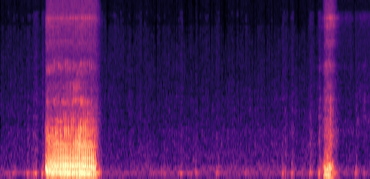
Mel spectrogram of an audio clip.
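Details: Loud habitual snorer snoring: a loud rattling snore followed by a shorter, softer one, with quiet room noise between.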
